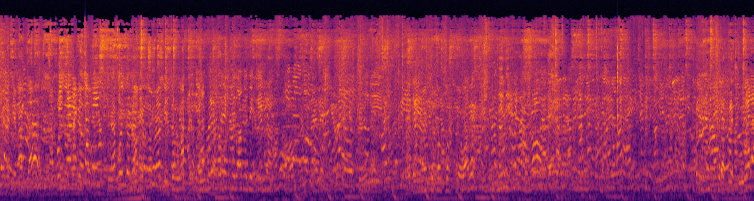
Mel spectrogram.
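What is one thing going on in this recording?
A crowd of men and women chatter and laugh close by outdoors.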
